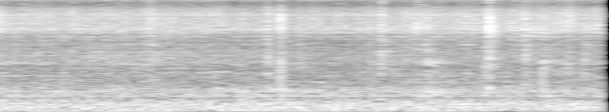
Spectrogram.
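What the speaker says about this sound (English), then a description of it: "Nice sear on one side, and then you sear it on the other side" Steady, close hiss of steaks searing in a hot pan, with a few faint pops and crackles over the constant sizzle.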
